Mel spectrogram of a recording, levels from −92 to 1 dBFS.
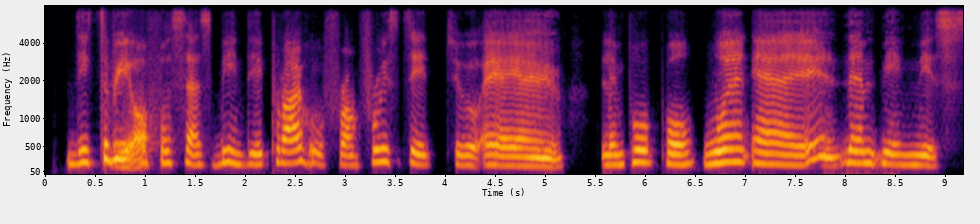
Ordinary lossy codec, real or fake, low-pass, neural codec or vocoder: Opus, 24 kbps; fake; 7.2 kHz; codec, 16 kHz in and 24 kHz out, 0.4 kbps, LongCat-Audio-Codec, fine tuned four codebook decoder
